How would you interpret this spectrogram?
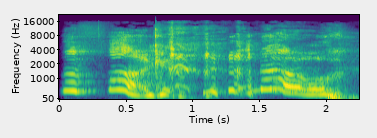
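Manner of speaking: high-pitched, laughing disbelief; incredulous refusal. Acted. Player answering a request to scale the wall, incredulous high refusal. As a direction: balk at it in a high voice. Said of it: "I look at him with such just".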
